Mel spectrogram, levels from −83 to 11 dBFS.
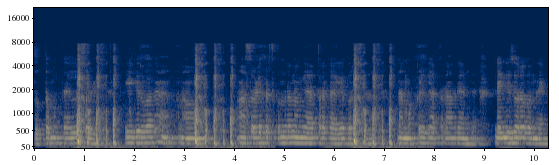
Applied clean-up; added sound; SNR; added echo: none; Cough; -1 dB; reverberation time 0.8 s.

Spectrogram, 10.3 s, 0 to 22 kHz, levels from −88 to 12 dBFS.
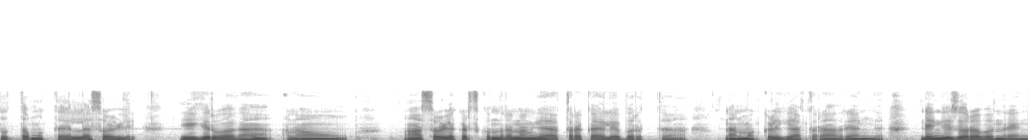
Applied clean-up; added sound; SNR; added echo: none; none; none; none.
